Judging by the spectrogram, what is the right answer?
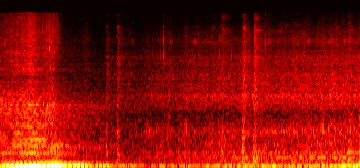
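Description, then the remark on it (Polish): A train travelling to western Ukraine rumbles along the rails with a steady low roar and occasional sharp clacks from the wheels, louder and droning at first, then settling into a continuous rolling noise. “Pociąg kilkakrotnie zmieniał kierunek jazdy.”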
